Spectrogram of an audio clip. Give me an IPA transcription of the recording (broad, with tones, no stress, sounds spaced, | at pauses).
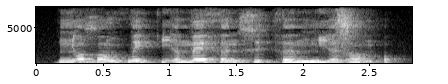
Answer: ɲ ɔ˧ x ɔ˨˩ ŋ h w e˨˩ k̚ ʔ i˧˩ ə̯ m ɛ˨˦ h ə˧ n x ɨ˦˥ t̚ h əː˧˩ m ɲ i˨˦ ə̯ z ɔ̰˧˨ n ʔ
